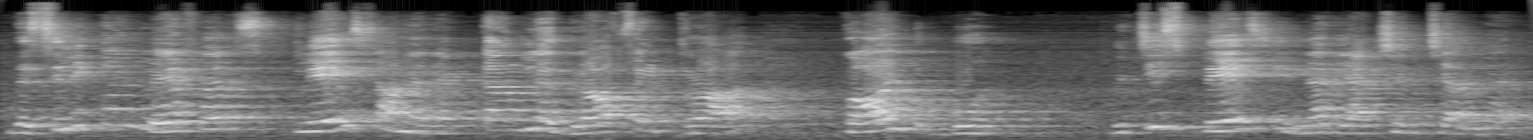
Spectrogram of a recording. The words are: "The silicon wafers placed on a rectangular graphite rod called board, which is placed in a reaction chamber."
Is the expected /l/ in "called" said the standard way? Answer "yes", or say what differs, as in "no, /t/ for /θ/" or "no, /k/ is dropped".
yes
